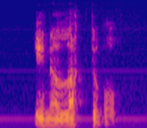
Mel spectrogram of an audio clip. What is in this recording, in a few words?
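"ineluctable", US English; pronunciations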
